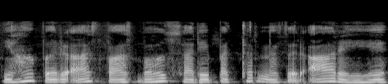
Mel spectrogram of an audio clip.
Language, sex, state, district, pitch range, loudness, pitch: Hindi, male, Himachal Pradesh, Shimla, 110-135 Hz, -17 LUFS, 115 Hz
